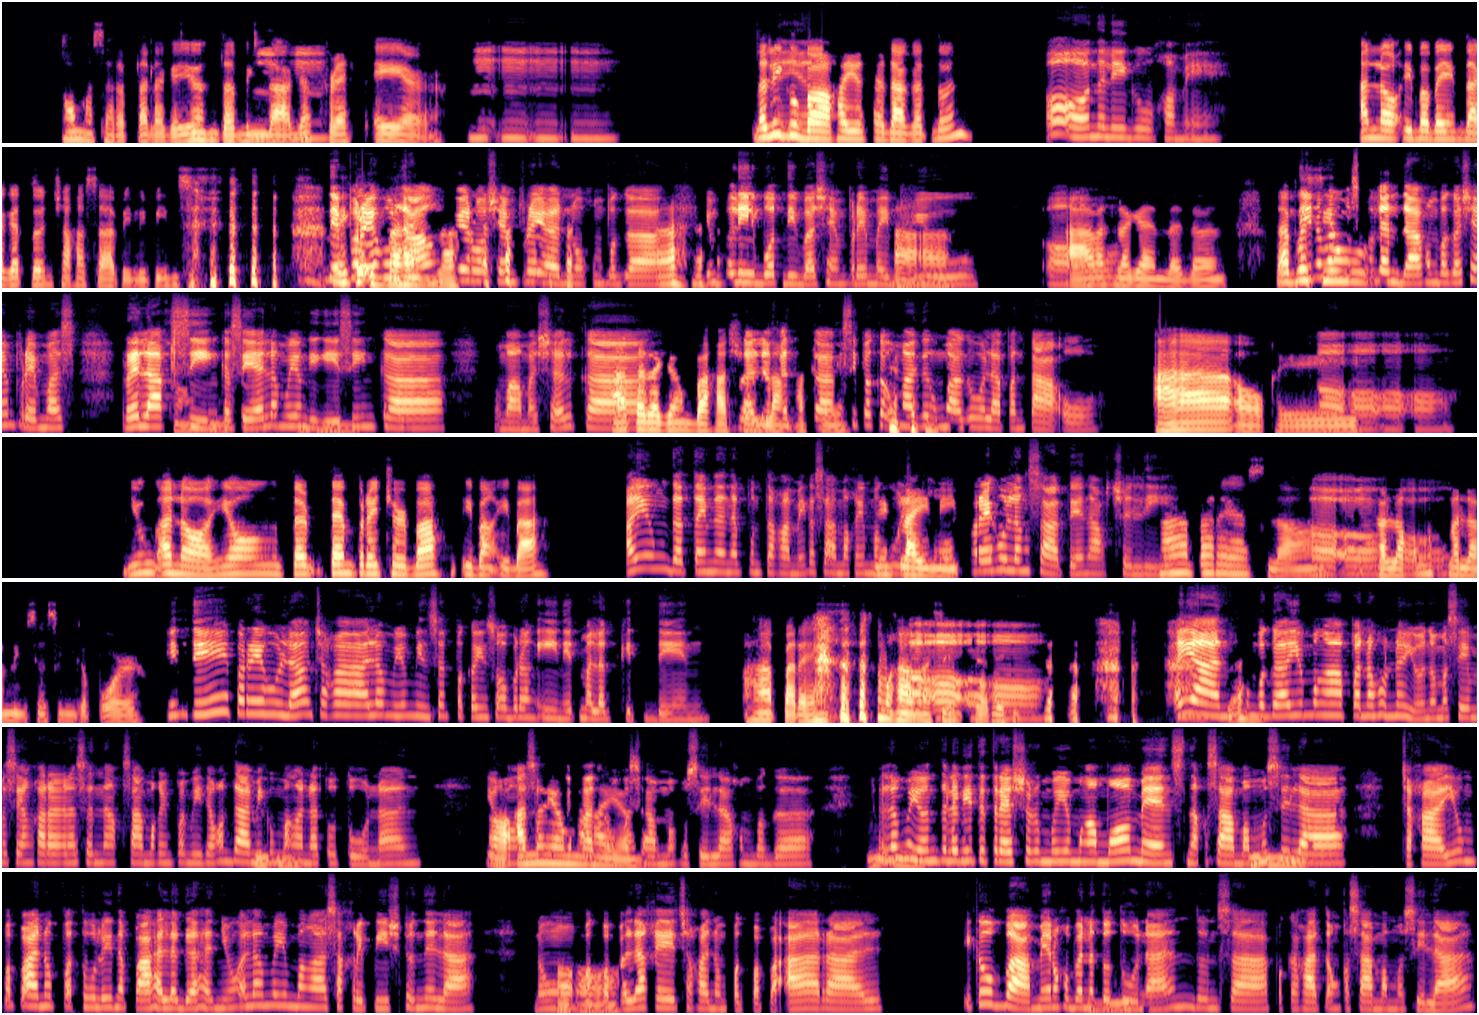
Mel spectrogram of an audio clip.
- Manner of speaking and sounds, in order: tapping; laugh; chuckle; chuckle; laughing while speaking: "parehas"; laugh
- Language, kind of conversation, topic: Filipino, unstructured, Ano ang pinakamasayang karanasan mo kasama ang iyong mga magulang?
